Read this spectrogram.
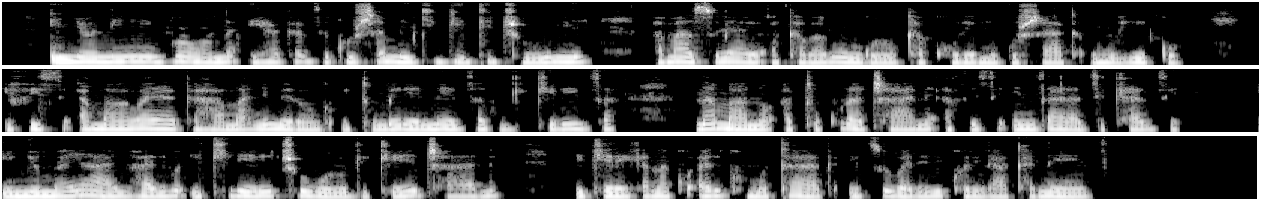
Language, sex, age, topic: Rundi, female, 18-24, agriculture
